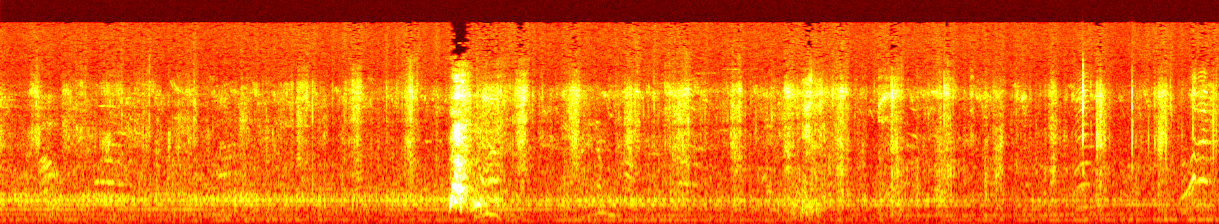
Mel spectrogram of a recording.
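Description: A handler's voice giving short cues to an agility dog over a steady low hum. One loud call about four and a half seconds in is the loudest sound.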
